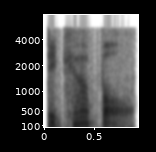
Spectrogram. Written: decouple

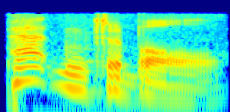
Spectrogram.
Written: patentable

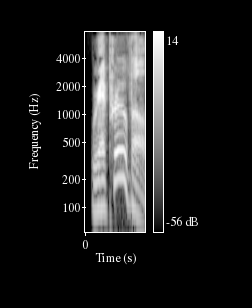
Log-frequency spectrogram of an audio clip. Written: reproval

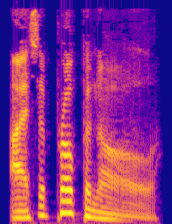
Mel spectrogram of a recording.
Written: isopropanol

